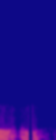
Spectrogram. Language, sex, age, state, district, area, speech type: Assamese, female, 18-30, Assam, Morigaon, rural, conversation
